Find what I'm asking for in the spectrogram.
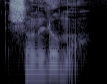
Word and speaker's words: sunlumo: Por ejemplo, tomemos la palabra sunlumo, con acento tónico sobre la penúltima sílaba, lu.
